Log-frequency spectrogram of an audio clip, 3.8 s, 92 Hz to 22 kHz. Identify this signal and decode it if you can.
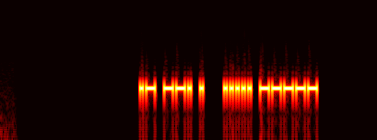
Morse code, heard as a keyed tone, about 40 wpm, 700 Hz. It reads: AGE 50
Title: K1USN SST QSO Practice 40wpm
